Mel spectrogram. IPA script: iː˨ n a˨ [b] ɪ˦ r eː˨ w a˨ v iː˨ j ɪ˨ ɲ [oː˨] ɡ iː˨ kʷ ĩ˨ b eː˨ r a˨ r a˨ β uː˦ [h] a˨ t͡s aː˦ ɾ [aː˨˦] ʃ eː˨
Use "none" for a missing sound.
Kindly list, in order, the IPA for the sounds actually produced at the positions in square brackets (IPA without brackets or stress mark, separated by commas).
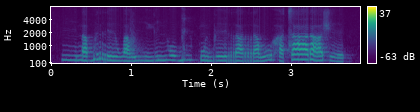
b, oː˨, h, aː˨˦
